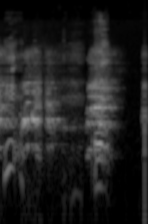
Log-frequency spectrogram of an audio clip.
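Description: A dog lets out a couple of drawn-out, whining barks, followed by a brief pause and one short, sharp yip at the end.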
